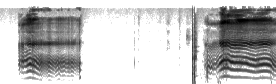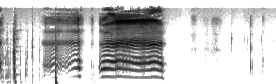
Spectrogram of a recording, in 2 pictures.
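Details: Infant with hiccups: three fussy cry bursts with pauses between them, in a quiet room; ordinary crying.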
